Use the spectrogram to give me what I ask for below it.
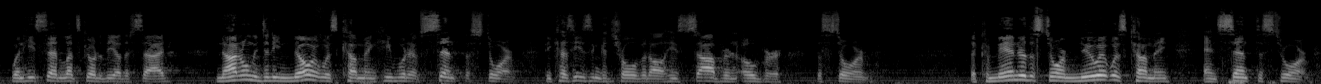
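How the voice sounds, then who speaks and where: Man, pastor, middle-aged, sermon, halting restarts, emphatic bursts, slightly high voice, long reverb. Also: slightly rough.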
